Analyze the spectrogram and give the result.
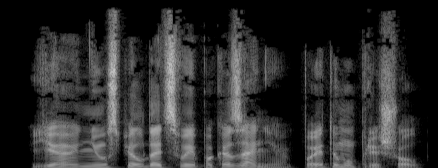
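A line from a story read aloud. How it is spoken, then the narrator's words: Calm. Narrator (Russian): спокойно ответил я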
